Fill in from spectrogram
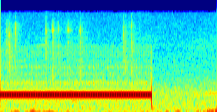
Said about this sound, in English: I like the part of the show where the phones ring.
